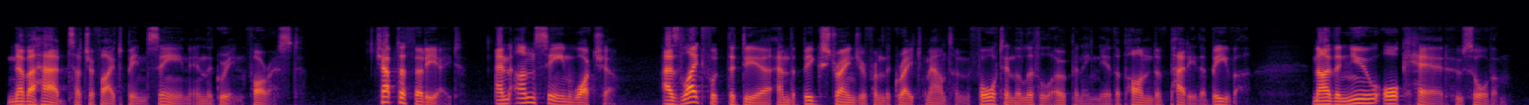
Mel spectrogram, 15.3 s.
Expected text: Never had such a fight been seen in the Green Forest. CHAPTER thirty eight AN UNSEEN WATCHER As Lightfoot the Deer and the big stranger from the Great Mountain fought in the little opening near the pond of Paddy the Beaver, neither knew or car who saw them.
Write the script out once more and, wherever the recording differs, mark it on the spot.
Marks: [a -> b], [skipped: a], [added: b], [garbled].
Never had such a fight been seen in the Green Forest. CHAPTER thirty eight AN UNSEEN WATCHER As Lightfoot the Deer and the big stranger from the Great Mountain fought in the little opening near the pond of Paddy the Beaver, neither knew or [car -> cared] who saw them.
